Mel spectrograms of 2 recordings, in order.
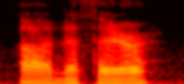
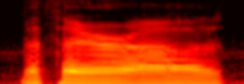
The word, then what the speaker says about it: Nathair: Nathair. Nathair, it's like Scratch Hatch or something, but it's not. One that rhymes with hair.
